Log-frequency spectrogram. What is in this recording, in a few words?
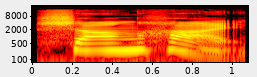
"hurt", Chinese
